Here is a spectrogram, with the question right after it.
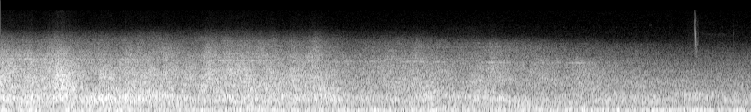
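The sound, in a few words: very loud arriving jet airliner at LAX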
